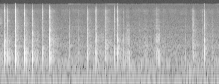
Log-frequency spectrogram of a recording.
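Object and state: Faux leather hard glasses case.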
